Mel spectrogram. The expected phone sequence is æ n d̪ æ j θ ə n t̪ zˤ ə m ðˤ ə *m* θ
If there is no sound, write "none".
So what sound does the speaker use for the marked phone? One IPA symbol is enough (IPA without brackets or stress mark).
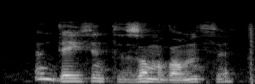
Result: m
